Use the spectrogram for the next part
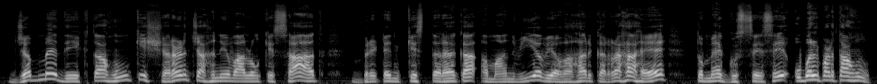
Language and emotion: Hindi, angry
